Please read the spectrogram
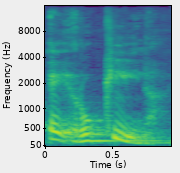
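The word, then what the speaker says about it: Erucina: La diva dell'amore era chiamata anche Dea Cruciforme, poiché il suo nome veniva pronunciato Eruchina, che vuol dire in sardo, appunto, della croce.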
